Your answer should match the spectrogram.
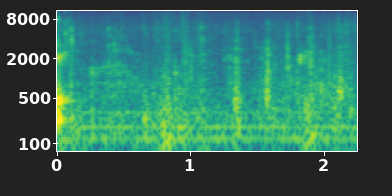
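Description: Faint chewing of a bite of firm seitan sausage, with a few soft mouth clicks.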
